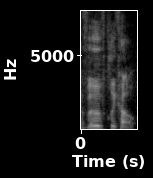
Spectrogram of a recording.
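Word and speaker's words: Veuve Clicquot: And if you don't know what champagne to get, you'll get the Vuv Cleico. That's how you say it.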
